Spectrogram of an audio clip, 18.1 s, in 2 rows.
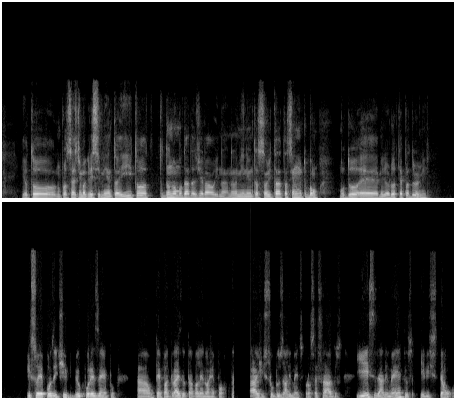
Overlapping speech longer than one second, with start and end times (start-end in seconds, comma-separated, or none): none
